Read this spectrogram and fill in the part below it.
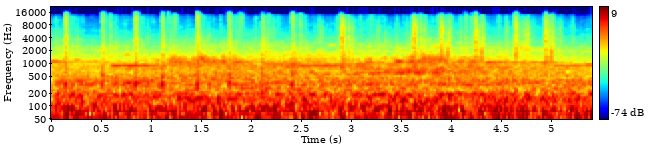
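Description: Quick footsteps tap steadily on the ground.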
